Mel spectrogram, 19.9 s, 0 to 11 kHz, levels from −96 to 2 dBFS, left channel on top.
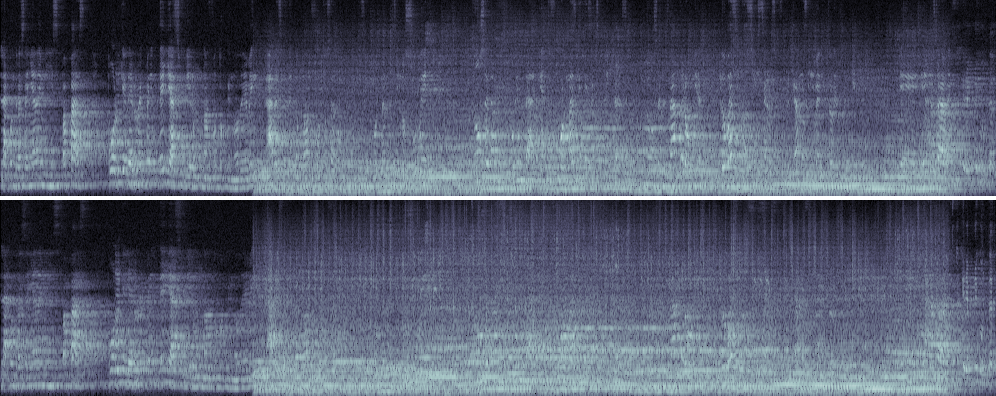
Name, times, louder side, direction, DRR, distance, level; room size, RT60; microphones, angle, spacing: voice 1, 0.0-8.7 9.5-12.5 12.8-17.2 18.0-19.0, left 2 dB, 85° left, 4 dB, 0.9 m, -30 dB
voice 2, 2.3-2.8 8.7-10.0 10.3-10.5 18.5-19.9, right 2 dB, 70° right, 3 dB, 0.9 m, -34 dB
sound 1, 5.0-19.0, right 3 dB, 45° right, 0.3 m, -25 dB
10.5 x 9.7 x 2.2 m, 2.9 s
head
